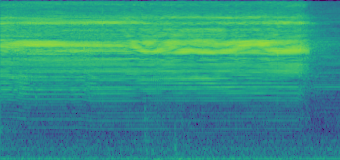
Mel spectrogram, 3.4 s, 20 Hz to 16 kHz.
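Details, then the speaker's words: Sidewinder V3 tattoo machine: high, buzzy hum with unsteady, wavering pitch; choppy running when backed out to a long stroke, needing the impact screw adjusted. "now if you back the machine out and it gets really choppy like"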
